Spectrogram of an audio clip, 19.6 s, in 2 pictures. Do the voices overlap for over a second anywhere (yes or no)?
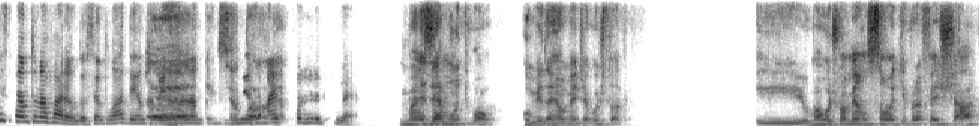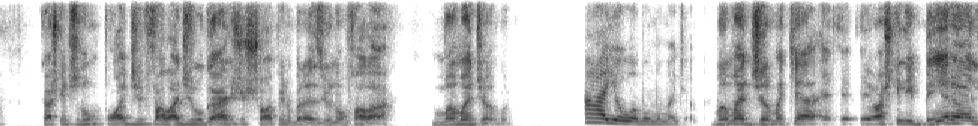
yes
